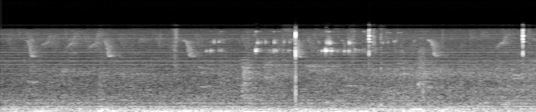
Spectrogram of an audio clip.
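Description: A bird calling: short downward-sliding chirps repeated roughly once a second, with a brief flurry of quick chirps a little past the middle. A few sharp clicks and a steady low hum run underneath.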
